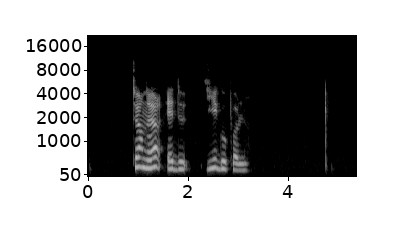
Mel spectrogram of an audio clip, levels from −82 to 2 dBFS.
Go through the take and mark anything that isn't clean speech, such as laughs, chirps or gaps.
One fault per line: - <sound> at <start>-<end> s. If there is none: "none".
none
